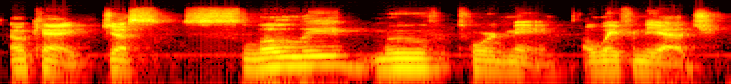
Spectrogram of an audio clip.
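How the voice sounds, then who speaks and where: A man playing a terse, deadpan superhero in a script table read. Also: mid-range voice, slow pace. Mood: tense, careful.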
